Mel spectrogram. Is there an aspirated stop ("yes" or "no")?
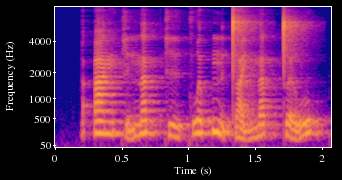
no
